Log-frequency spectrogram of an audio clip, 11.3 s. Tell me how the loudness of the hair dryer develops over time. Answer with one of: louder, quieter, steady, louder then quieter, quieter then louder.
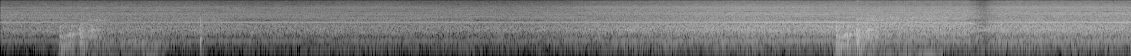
louder.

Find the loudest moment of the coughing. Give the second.
9 s.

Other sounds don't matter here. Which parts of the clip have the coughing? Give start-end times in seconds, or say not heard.
0.6-1.6, 8.3-9.4.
